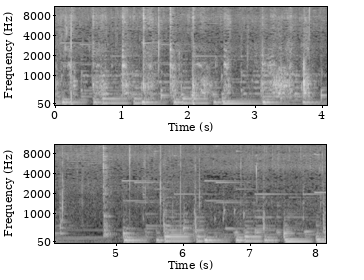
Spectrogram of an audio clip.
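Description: Garlic frying in a pan for pirandai chutney makes a close sizzle under repeated clinking, scraping stirs that come in quick bursts, briefly pausing midway before resuming.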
